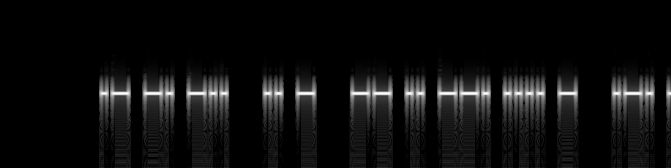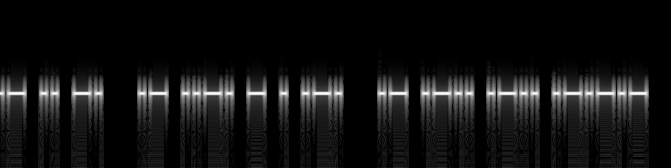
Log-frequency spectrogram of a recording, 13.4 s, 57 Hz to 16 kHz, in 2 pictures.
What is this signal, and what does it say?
Morse code, heard as a keyed tone, about 22 wpm, 700 Hz. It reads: AND IT MIGHT RAIN AFTER ALL.
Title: Sentences from Top 1000 Words - Review Part 1 - 22wpm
